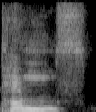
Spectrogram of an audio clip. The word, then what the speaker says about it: Thames: Oh, they pronounce it Thames. Thames, okay. Spelled completely different.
